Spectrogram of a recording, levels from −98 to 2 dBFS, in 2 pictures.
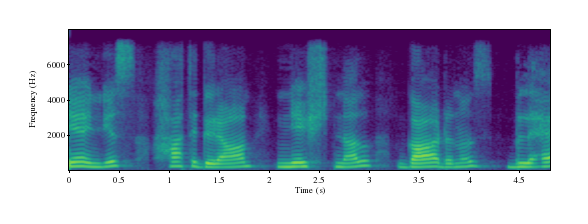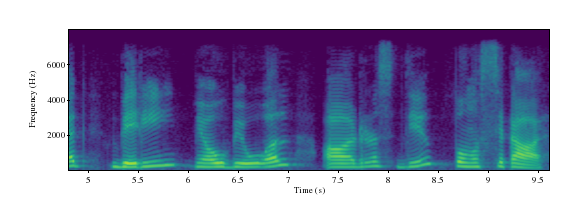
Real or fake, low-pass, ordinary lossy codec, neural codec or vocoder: fake; 7.2 kHz; none; codec, 16 kHz, 0.8 kbps, ZipCodec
